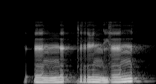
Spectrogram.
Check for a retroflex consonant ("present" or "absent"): absent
